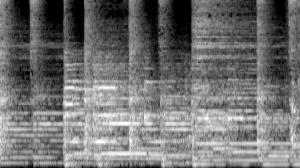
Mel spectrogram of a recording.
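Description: Electric guitar played fingerstyle, the thumb picking bass notes under chords and single notes, with a new note or chord struck roughly every half second. The playing stops right at the end.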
